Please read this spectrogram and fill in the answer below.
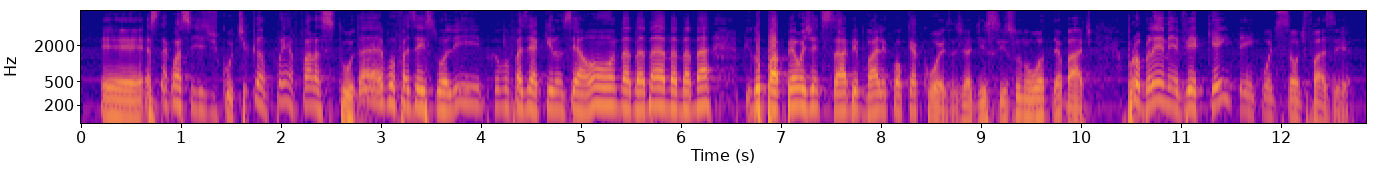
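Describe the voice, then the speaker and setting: Over music in the background, a man talks at a very fast pace with hardly any pauses, his high pitch moving in lively intonation. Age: 60s. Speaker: club presidential candidate. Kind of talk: heated debate. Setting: university auditorium with audience.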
